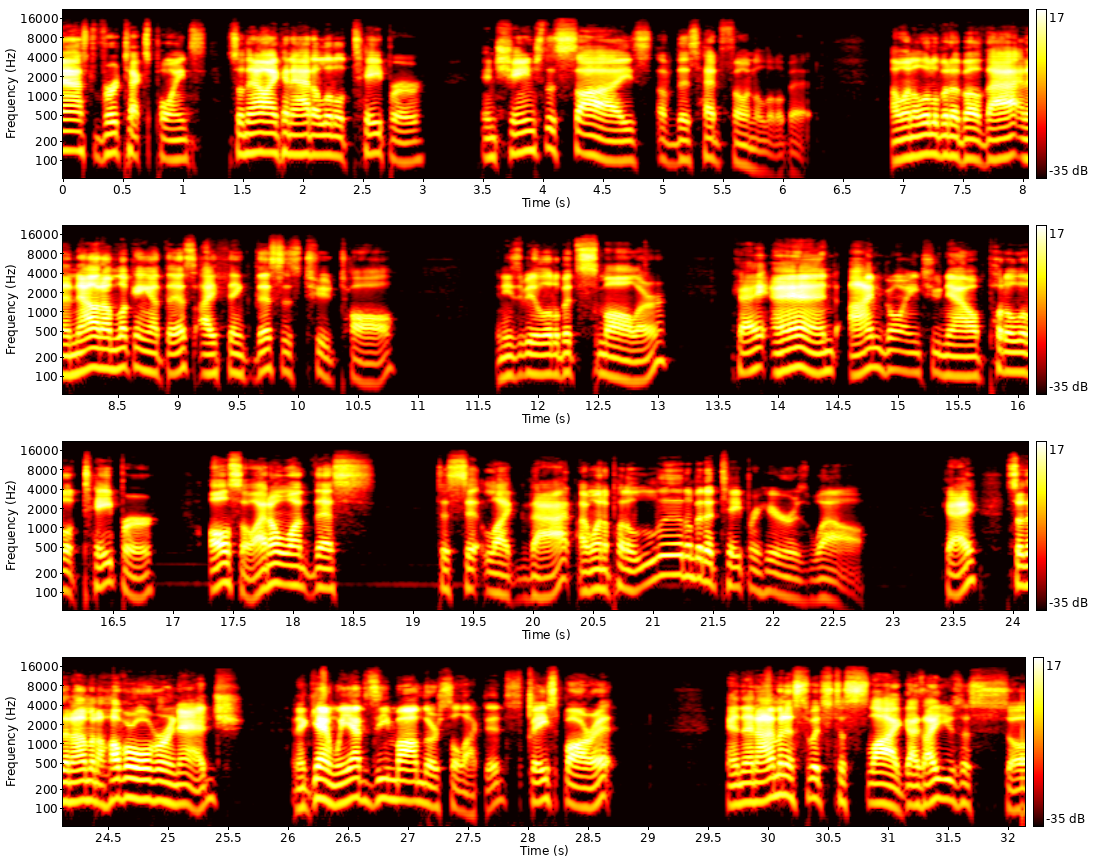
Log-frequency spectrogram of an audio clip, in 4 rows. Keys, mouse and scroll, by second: 1.5-5.6 drag, 5.6 right click, 7.0 ctrl+click, 7.4 shift+right click, 8.7-10.0 ctrl+drag, 10.0-12.3 drag, 12.3 right click, 12.7 ctrl+click, 15.2 q, 16.8-20.1 right drag, 23.5 right click, 28.0 space.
